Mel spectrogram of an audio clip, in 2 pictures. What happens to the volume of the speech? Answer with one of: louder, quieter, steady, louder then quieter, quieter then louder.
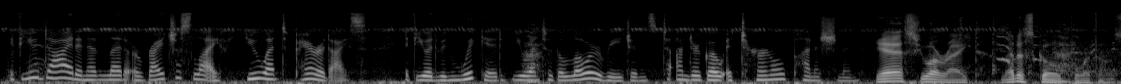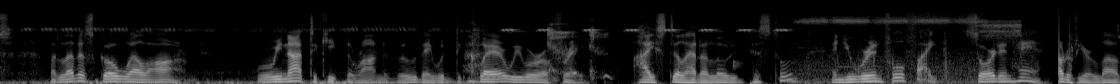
steady.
